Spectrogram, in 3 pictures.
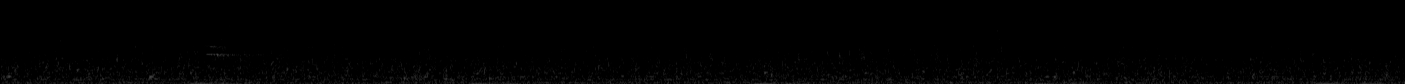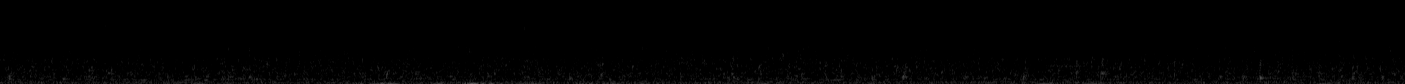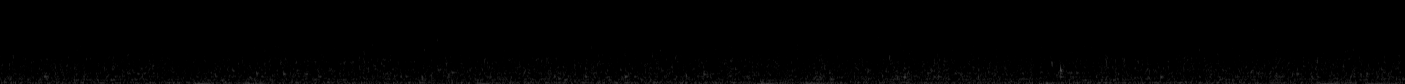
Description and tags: LR REAR STREAM WOODS QUEBEC SUMMER
brook, stream, water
